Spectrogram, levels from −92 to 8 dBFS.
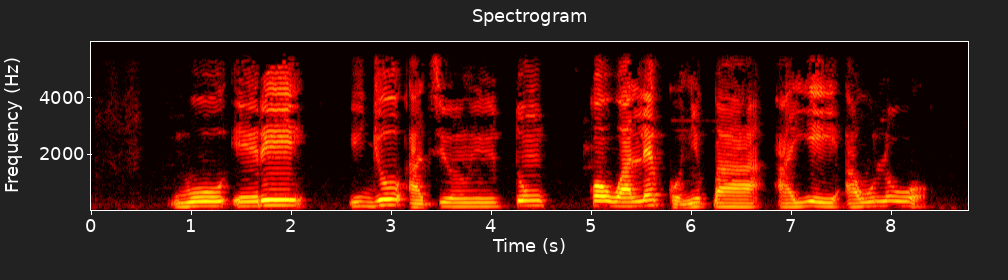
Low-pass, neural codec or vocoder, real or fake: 5.4 kHz; none; real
